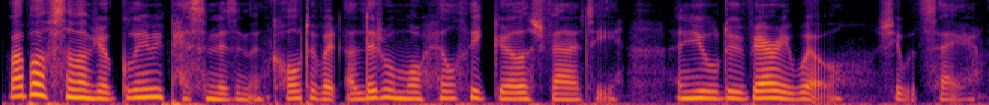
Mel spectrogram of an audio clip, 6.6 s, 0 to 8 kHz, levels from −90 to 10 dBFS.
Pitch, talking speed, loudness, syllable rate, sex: 195 Hz, 220 wpm, -19 LUFS, 6.1 syllables/s, female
